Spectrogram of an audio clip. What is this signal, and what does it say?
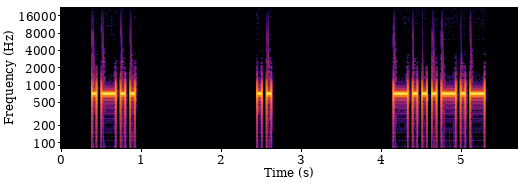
Morse code, heard as a keyed tone, about 20 wpm, spaced as for 5 wpm, 700 Hz. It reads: LI<BK>
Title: 250 Lesson 40e - BK - Three Characters 20wpm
